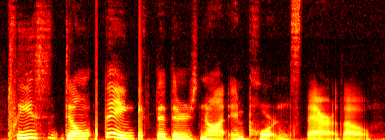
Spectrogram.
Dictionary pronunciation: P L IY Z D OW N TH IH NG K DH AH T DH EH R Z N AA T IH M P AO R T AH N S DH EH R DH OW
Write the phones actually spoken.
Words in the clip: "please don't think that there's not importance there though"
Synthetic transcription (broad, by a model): P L IY Z D OW N TH IH NG K DH AH T DH EH R Z N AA T IH M P AO R T N S DH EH R DH OW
